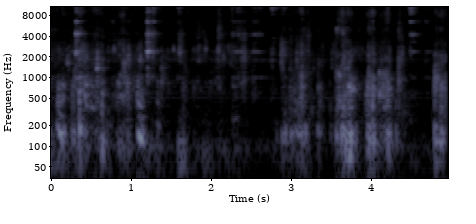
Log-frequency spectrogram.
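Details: A Boston Terrier gulps down his tuna, egg and kibble dinner, snorting and snuffling in quick, pig-like bursts, with bowl clinks.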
